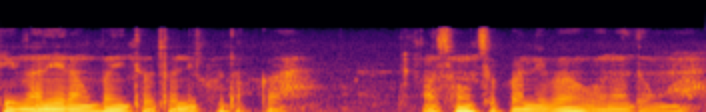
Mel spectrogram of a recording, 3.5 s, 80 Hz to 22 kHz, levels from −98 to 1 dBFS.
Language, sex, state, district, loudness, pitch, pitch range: Garo, male, Meghalaya, South Garo Hills, -15 LUFS, 105 Hz, 100-110 Hz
